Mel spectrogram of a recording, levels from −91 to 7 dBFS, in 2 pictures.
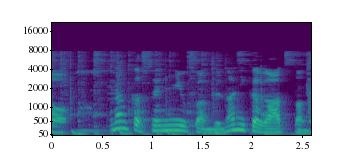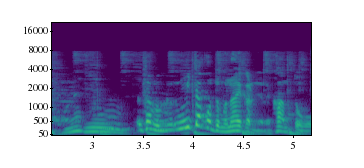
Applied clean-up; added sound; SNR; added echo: classical method log-MMSE.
